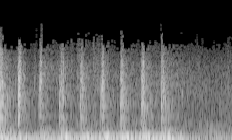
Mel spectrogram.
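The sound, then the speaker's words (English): A soft, quick series of about eight light taps on a door, evenly spaced and fairly quiet, over a steady low hum. “I reckon it won't hurt nothing to tap on the door sort of gentle.”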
